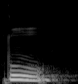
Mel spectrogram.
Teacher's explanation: Qala khruj. Huruf ra dibaca secara tafkhim karena ra berharokat dhammah. Cara bacanya ra ditebalkan.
